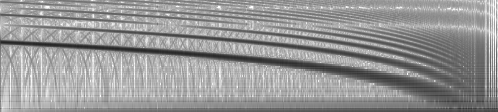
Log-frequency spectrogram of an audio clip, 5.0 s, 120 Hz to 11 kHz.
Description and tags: Sweep 2000-20Hz
20, hz, sweep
